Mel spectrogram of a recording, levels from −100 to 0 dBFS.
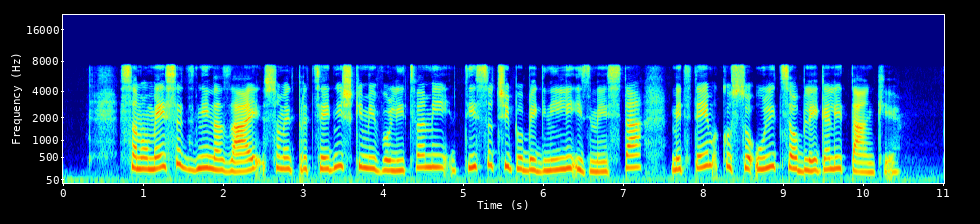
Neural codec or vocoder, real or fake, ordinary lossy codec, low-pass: codec, 16 kHz, 4 kbps, FunCodec, trained on Chinese and English, 50 frames a second; fake; none; 7.2 kHz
